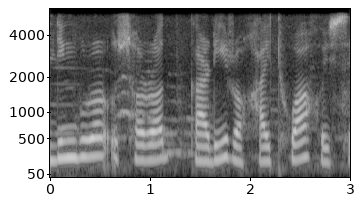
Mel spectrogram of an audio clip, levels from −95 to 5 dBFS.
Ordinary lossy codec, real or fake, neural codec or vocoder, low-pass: none; real; none; 5.4 kHz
